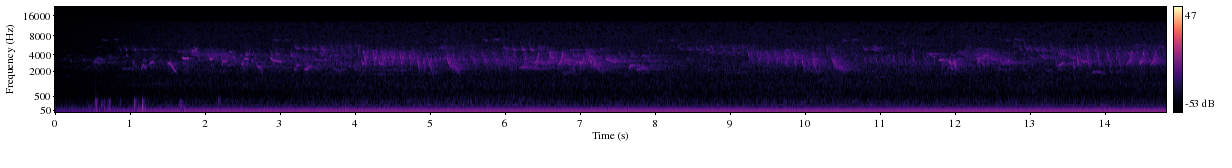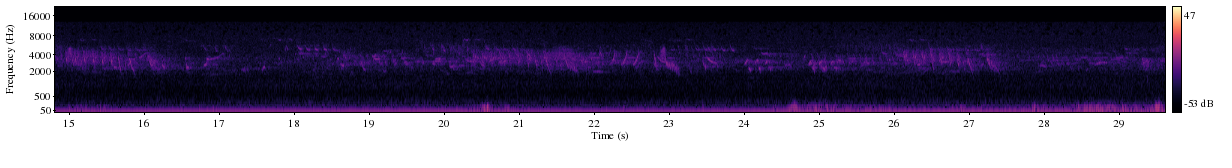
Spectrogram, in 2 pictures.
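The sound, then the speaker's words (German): A dense dawn chorus of many birds singing at once as the sun rises, a steady high-pitched wash of overlapping chirps, trills and whistles, with occasional low thumps and rumbles beneath and no talking. “Wir lauschen mal in die grüne Front.”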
